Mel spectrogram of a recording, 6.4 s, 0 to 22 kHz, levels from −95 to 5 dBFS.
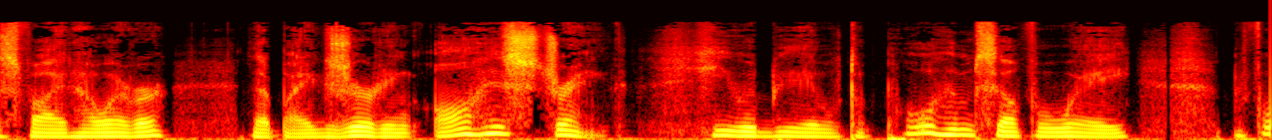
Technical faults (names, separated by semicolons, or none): gap at a join of encoded pieces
